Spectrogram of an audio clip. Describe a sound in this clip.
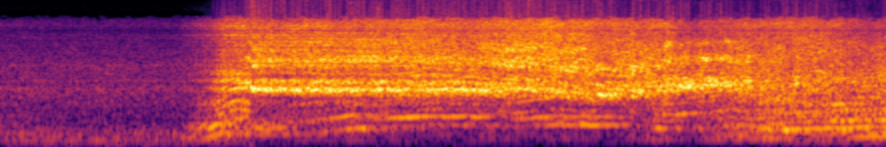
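Motorcycle engines rev loudly, rising and falling in pitch.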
